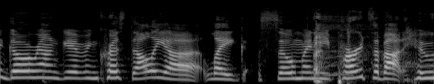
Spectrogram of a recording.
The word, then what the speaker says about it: D'Elia: Chris D'Elia like the Black Dahlia.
